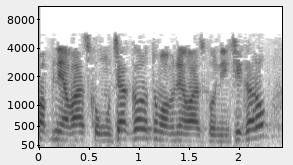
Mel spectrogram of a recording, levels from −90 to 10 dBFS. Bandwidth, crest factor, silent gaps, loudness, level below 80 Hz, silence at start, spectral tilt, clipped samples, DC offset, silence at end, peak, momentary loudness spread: 6 kHz; 18 dB; none; -19 LUFS; -58 dBFS; 0 s; -5.5 dB/octave; under 0.1%; under 0.1%; 0 s; 0 dBFS; 6 LU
